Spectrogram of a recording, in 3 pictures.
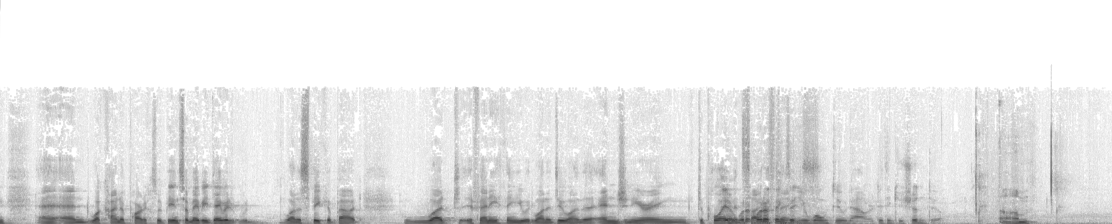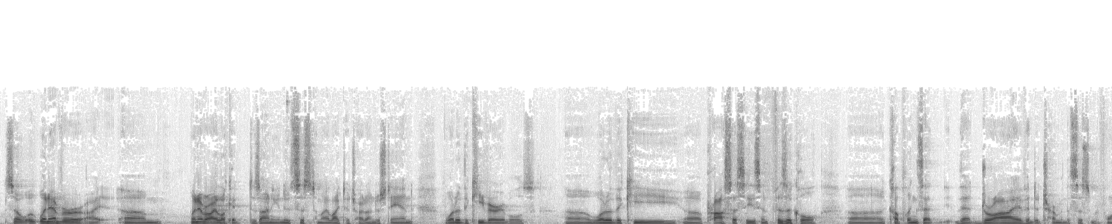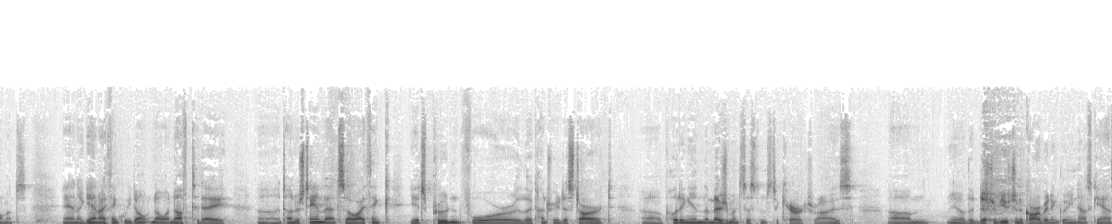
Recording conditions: live audience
